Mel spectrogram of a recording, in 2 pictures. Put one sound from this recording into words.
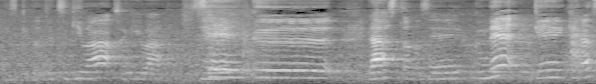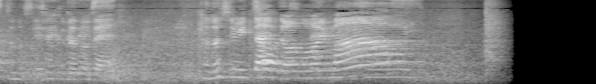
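Two young women talk cheerfully to each other, close by.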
